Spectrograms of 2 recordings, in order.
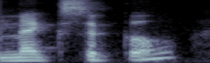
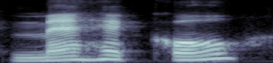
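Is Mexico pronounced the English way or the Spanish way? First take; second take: English; Spanish. First: Mexico is pronounced with its English sounds. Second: Mexico is pronounced with its Spanish sounds. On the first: This is the anglicized pronunciation he uses. "I say Mexico" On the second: This is the local pronunciation he does not use. "I also don't say Mexico"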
